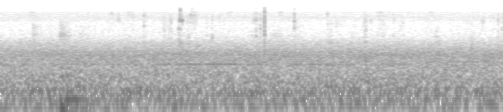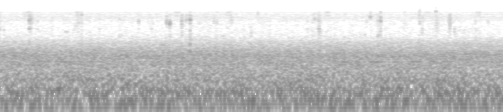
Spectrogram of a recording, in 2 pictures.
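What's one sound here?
A cat laps and chews food from a bowl close by.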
